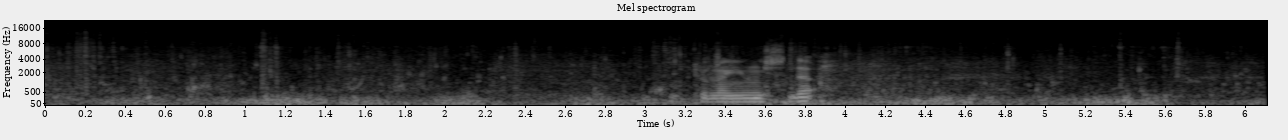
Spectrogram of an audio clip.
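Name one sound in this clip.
Water splashes and sloshes against the side of a boat.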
